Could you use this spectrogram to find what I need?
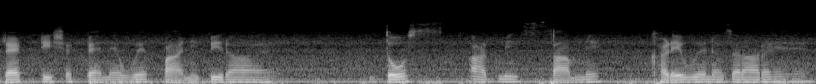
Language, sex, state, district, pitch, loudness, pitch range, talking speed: Hindi, male, Madhya Pradesh, Katni, 115 Hz, -20 LUFS, 110-125 Hz, 130 wpm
